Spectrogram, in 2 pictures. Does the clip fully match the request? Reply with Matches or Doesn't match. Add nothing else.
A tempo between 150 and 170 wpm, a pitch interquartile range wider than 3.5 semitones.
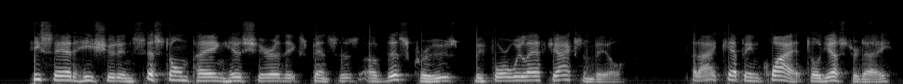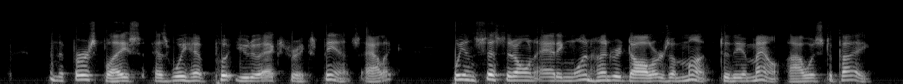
Doesn't match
